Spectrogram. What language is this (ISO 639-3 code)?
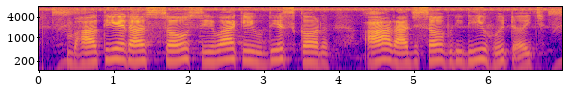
mai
